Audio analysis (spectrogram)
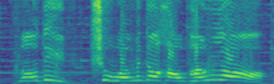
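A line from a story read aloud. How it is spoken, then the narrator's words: Loud announcement. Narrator (Chinese): 大声宣布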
